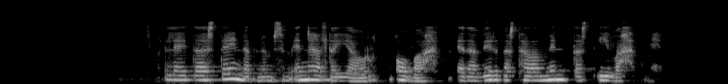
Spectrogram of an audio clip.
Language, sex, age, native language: Icelandic, female, 40-49, Icelandic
